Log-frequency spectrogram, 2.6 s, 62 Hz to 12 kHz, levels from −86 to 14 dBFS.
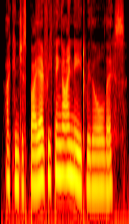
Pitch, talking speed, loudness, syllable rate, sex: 170 Hz, 230 wpm, -17 LUFS, 5.7 syllables/s, female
